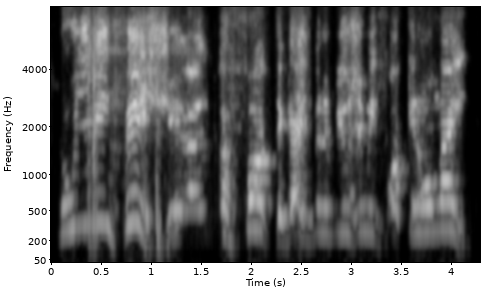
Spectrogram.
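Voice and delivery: high-pitched, indignant complaint; exasperated protest. Retold or imitated. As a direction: protest at being singled out. Protesting being singled out.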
